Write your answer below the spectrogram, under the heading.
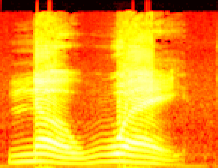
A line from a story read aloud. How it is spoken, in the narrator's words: She shouts again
